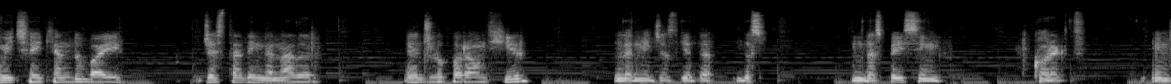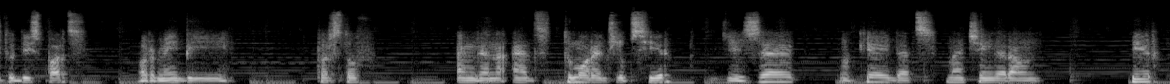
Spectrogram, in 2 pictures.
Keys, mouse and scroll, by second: 0.4 scroll up 1, 1.9 ctrl+r, 4.8 click, 5.7 1, 5.9 2, 6.2 click, 6.8 shift+click, 12.5-13.5 scroll down 1, 13.7 ctrl+z, 14.0-15.8 ctrl+z, 16.3 ctrl+r, 17.7 right click, 18.6 shift+middle click, 18.8 1, 18.8 g, 18.8 z, 18.9-20.1 drag, 20.1 g, 20.3 z, 20.9 click, 21.2 scroll down 2, 21.5-23.4 middle drag.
